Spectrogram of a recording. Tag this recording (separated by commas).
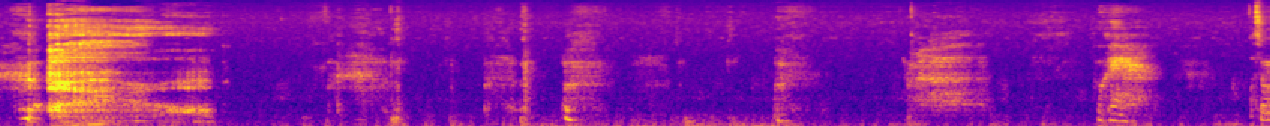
people burping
